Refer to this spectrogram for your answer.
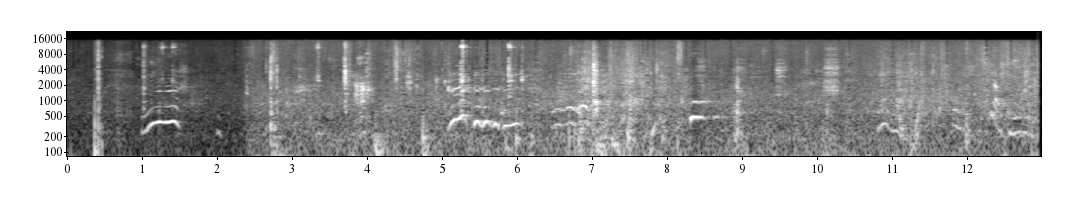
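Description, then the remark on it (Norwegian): A sudden burst of rushing, splashing water as someone jumps into the sea as a winter holiday activity, followed by steady churning noise, with voices calling out over it. “Og vi starter jo selvfølgelig sterkt ut med å hoppe I sjøen.”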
